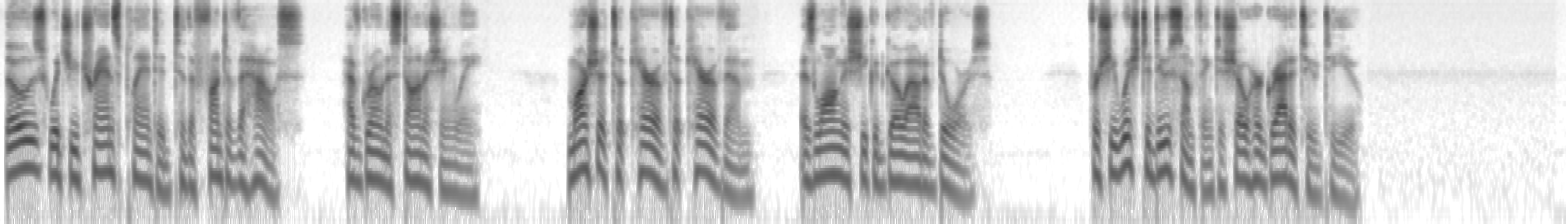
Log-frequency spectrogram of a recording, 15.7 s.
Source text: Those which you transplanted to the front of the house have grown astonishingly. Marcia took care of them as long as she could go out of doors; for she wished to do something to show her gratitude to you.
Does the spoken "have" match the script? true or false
true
